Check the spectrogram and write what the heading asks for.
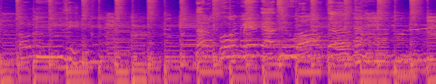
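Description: Live band playing a song: electric guitar, bass and drums keep a steady beat while a man sings lead.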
